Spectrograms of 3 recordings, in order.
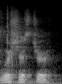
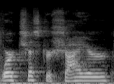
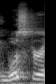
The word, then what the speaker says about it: Worcestershire: just short whisker all Americans butcher wore Chester Shire yeah try to pronounce every little thing and I think Worcester I think is the closest I can come to how it's supposed to be pronounced it may still not be 100 correct but that's as close as I'm getting it yeah no matter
